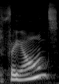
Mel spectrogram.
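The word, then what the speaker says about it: faience: a i n c even though it's written like that it's pronounced as fance and see uh I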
